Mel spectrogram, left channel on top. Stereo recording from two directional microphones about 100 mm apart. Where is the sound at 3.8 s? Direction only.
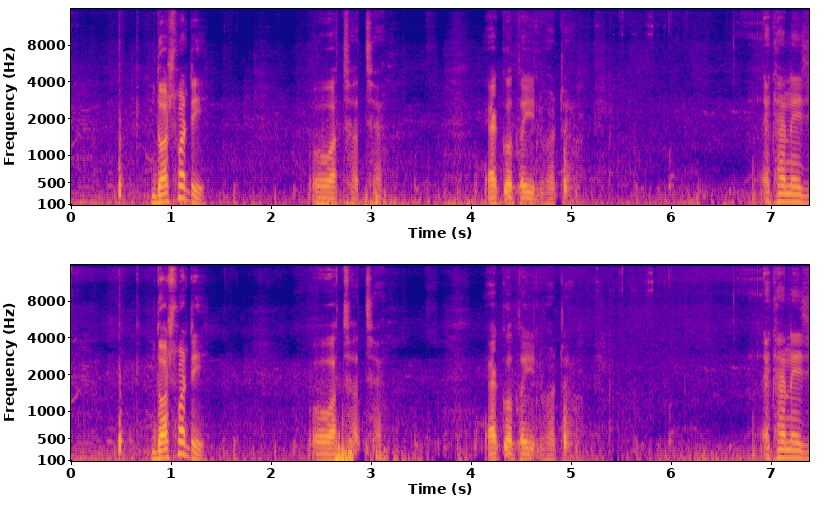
55° left (ahead or behind).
